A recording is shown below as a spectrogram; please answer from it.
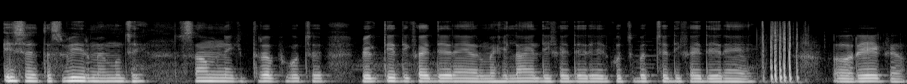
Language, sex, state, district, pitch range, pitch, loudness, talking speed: Hindi, male, Rajasthan, Bikaner, 135-145 Hz, 140 Hz, -18 LUFS, 185 wpm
